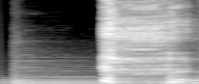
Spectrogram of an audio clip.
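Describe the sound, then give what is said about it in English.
A single harsh cough bursts out after a brief quiet moment, with a raspy, breathy tail that trails off. No one speaks. “Coughing.”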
